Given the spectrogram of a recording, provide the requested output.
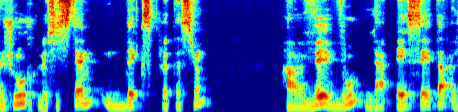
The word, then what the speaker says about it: système: Système, esto es amarillo. Y está E al final de la palabra système, no se pronuncia.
